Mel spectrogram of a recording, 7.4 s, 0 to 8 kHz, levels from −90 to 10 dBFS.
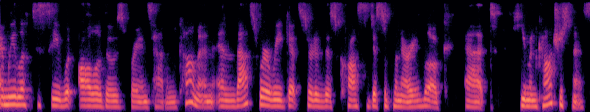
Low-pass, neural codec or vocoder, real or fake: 7.2 kHz; none; real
